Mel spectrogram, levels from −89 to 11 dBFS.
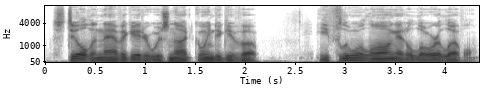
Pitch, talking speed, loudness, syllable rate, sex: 100 Hz, 220 wpm, -15 LUFS, 6.0 syllables/s, male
